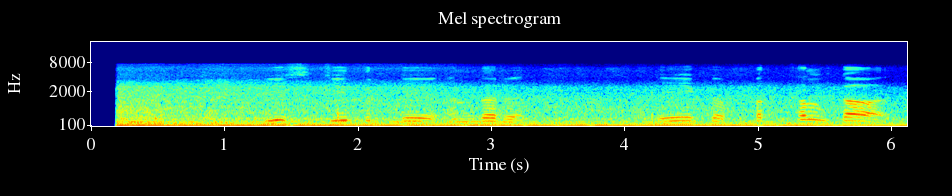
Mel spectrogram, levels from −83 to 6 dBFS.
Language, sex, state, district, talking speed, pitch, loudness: Hindi, male, Rajasthan, Bikaner, 80 wpm, 90 Hz, -18 LUFS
